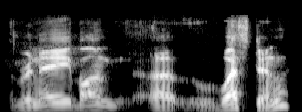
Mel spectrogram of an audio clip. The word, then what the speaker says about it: René van Westen: And by the way, say it correctly in Dutch. René van Westen. Okay, close. But it was perfectly already. Okay, I'm sure you're quite used to having it said all different ways.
